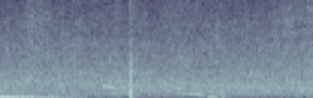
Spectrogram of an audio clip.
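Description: Steady rush of a shallow creek flowing over stones, with a faint click about a second in.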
